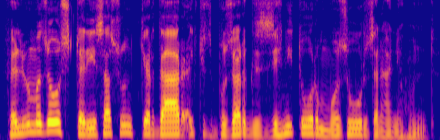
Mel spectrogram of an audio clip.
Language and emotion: Kashmiri, neutral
